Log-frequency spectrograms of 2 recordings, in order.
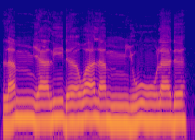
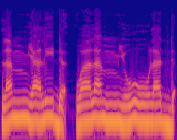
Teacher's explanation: Yalid langsung tidak berhenti seperti sakta. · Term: meringankan pantulannya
